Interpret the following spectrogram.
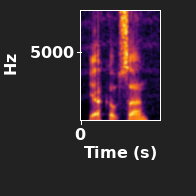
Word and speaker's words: Jakobson: group was roman jakobson it's written with jay but pronounced as yeah jakobson and second group was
